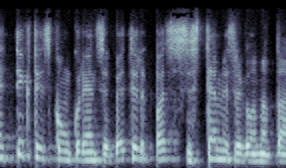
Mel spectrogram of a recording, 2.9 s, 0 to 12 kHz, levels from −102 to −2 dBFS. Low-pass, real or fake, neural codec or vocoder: 9.9 kHz; real; none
